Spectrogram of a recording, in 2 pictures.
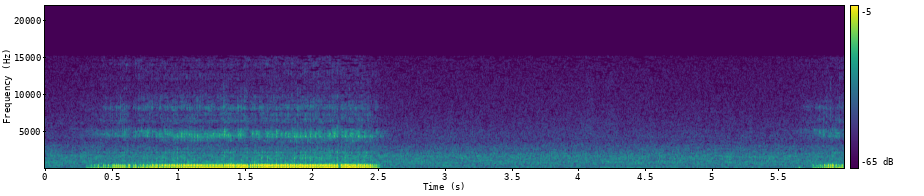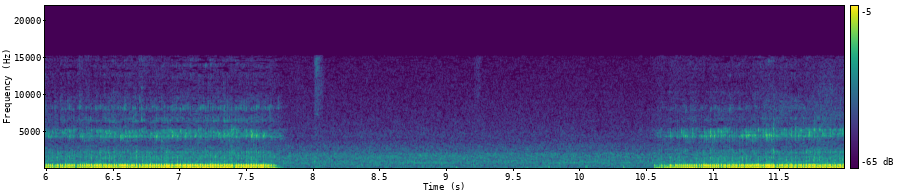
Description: This is a snoring weirdo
